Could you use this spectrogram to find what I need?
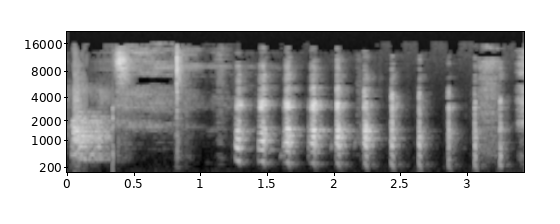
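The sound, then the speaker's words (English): Dog barking used to cover spoken words: a rapid, steady run of many sharp, evenly spaced barks after a short, noisy burst at the start. “We'll have to put a bark over some of the words.”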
